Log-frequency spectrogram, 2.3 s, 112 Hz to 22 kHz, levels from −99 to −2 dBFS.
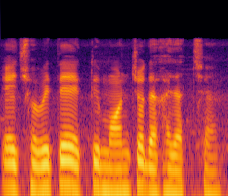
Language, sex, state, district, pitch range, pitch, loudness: Bengali, male, West Bengal, Cooch Behar, 115-135 Hz, 125 Hz, -16 LUFS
